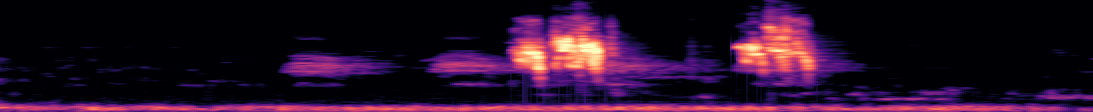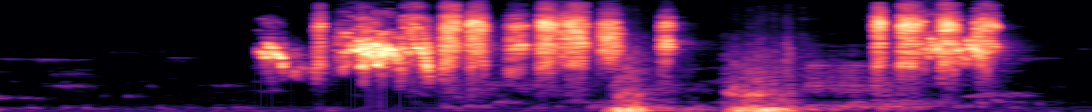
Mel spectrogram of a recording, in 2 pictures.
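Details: Happy budgerigar chirping: a low hum in the first half, two short bright chirps near the start, then a dense run of rapid broadband chatter and chirps after a brief silence.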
